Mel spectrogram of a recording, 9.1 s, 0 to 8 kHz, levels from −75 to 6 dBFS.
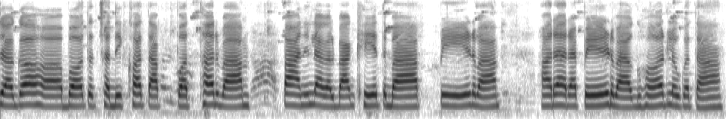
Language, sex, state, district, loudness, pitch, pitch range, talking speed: Bhojpuri, female, Uttar Pradesh, Gorakhpur, -15 LUFS, 235 Hz, 220-245 Hz, 160 wpm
